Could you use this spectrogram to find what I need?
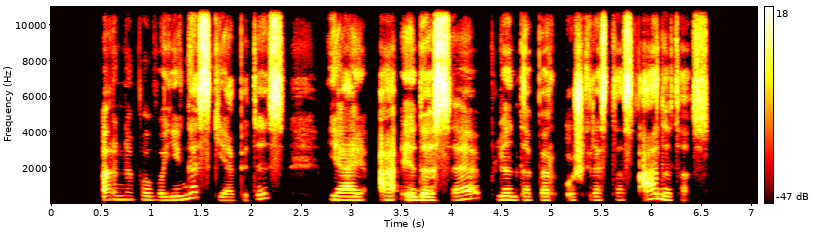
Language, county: Lithuanian, Kaunas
